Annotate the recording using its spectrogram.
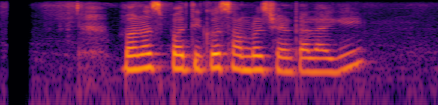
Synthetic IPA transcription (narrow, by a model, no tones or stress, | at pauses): mʌnʌspʌt̪ikosʌmrʌt͡ʃʰʌnkalaɡi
